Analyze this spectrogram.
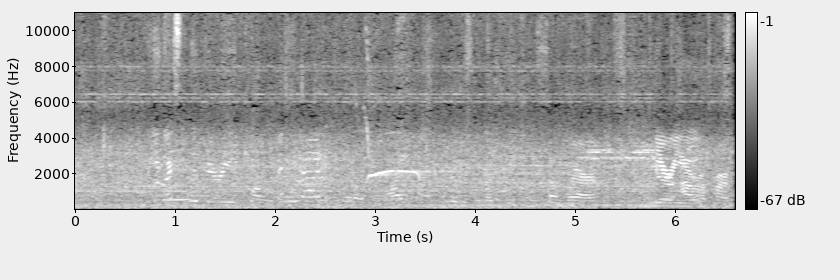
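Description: Two young women chat quietly nearby.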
